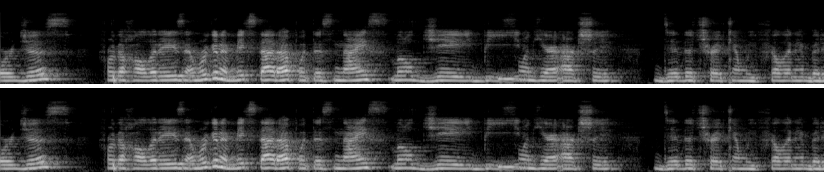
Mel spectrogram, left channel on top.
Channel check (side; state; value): both; identical; correlation 1.00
